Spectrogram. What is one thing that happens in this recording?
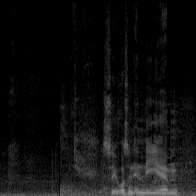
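A young man speaks loudly and with animation close to the microphone.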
